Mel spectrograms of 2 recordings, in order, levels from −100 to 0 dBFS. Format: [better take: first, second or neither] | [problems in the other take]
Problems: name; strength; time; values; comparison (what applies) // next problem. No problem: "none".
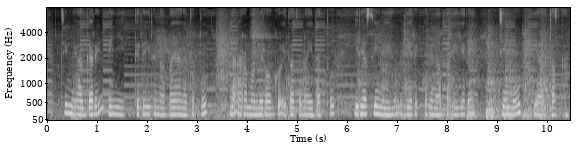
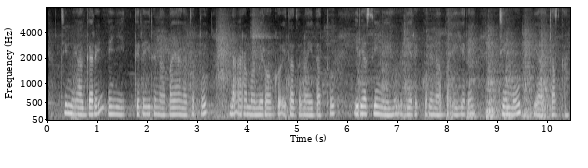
second | background sound (Guitar); 17 dB below the speech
